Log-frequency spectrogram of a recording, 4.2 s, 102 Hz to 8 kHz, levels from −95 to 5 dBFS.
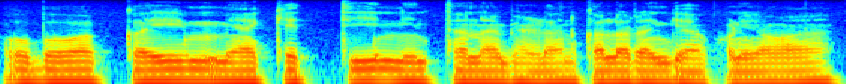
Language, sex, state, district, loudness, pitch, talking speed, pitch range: Kannada, male, Karnataka, Bidar, -15 LUFS, 105 Hz, 100 wpm, 100-110 Hz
